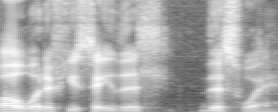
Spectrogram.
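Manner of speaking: plain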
